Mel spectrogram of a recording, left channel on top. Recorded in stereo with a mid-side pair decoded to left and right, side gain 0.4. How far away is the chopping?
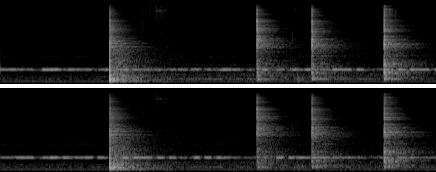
About 0.5 m.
